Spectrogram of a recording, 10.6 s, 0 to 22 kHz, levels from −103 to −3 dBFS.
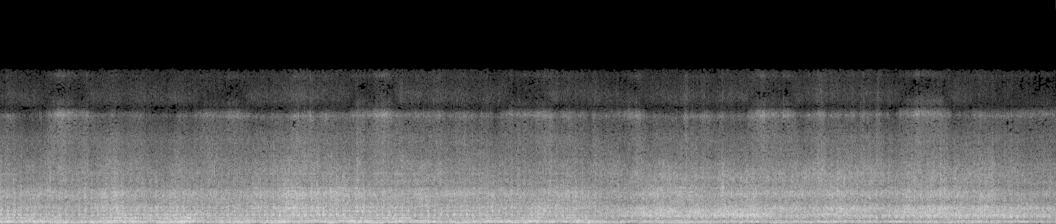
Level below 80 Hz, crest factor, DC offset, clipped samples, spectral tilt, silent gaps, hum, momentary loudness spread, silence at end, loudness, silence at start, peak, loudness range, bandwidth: -64 dBFS; 14 dB; under 0.1%; under 0.1%; -3.5 dB/octave; none; none; 3 LU; 0 s; -21 LUFS; 0 s; -6 dBFS; 1 LU; 15.5 kHz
